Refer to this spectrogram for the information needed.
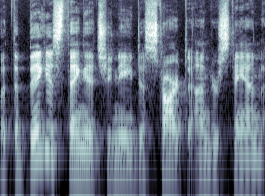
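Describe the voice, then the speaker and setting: A man's medium-pitched voice with a Southern US accent and ordinary pitch variation. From US South. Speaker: dentist presenter. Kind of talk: lecture. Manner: dry humor delivery.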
